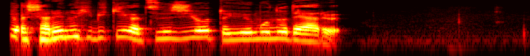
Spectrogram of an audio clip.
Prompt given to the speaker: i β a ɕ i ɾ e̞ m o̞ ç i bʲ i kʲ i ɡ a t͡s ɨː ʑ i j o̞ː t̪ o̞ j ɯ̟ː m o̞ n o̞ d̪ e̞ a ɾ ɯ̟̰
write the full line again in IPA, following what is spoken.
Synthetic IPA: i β a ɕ a ɾ e̞ n o̞ ç i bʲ i kʲ i ɡ a t͡s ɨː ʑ i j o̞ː t̪ o̞ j ɯ̟ː m o̞ n o̞ d̪ e̞ a ɾ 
